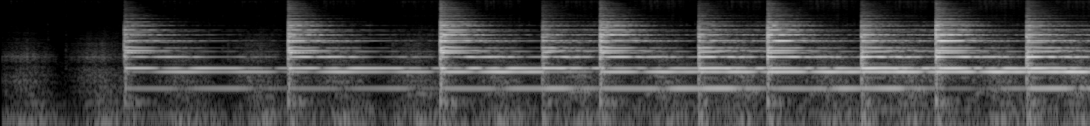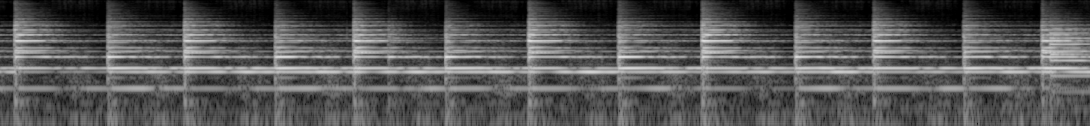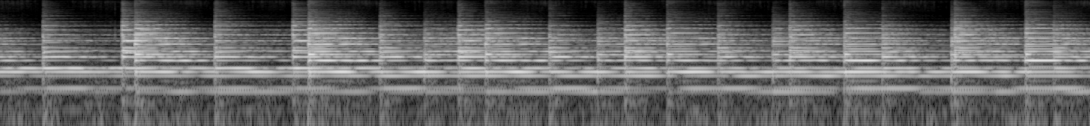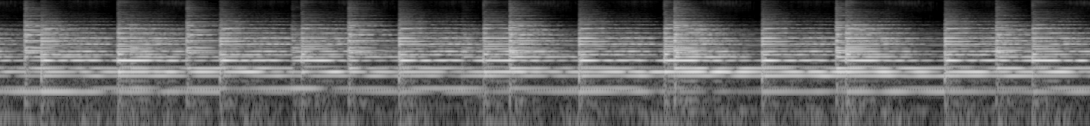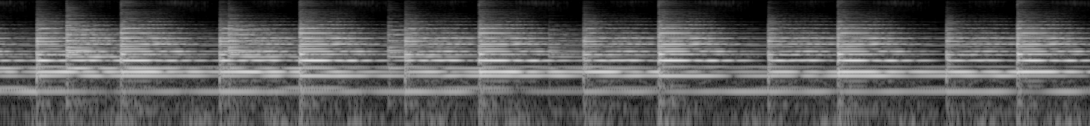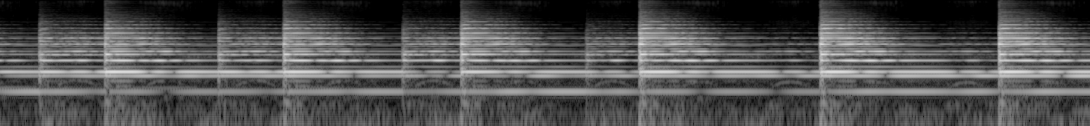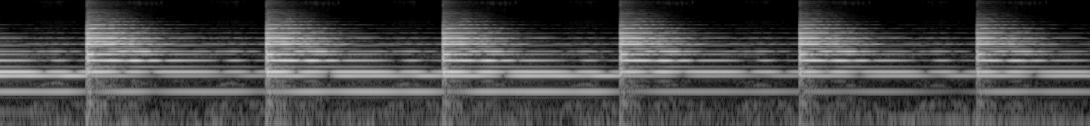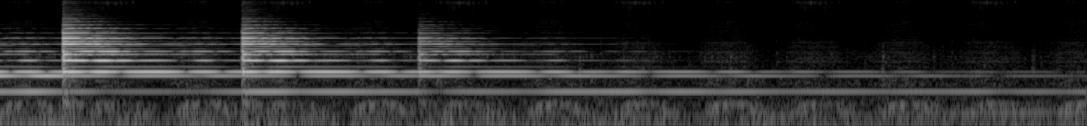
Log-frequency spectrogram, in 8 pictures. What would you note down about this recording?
The Isières two bells ringed manually in the bell tower.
